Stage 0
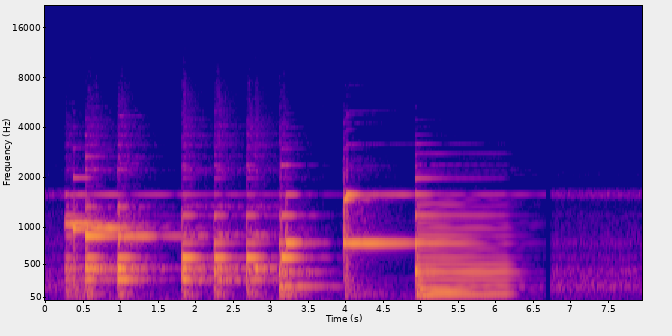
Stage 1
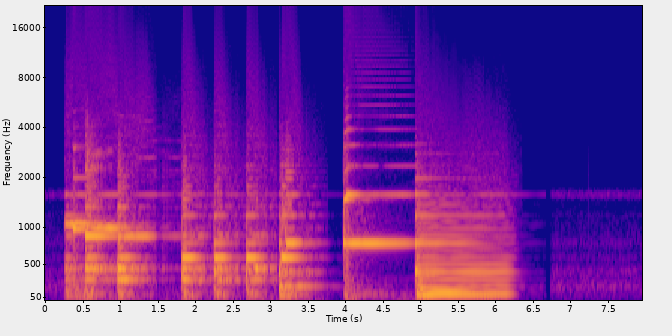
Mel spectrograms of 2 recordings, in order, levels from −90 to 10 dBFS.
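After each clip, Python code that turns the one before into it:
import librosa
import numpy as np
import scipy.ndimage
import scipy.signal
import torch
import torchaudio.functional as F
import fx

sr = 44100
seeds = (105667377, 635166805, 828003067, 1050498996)

y = fx.peak_eq(x, sr, hz=82.0, db=7.0, octaves=1.3)
y = fx.leveller(y, sr, passes=2)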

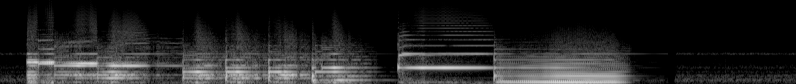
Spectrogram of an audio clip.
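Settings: y = fx.over_compress(x, sr, threshold_db=-16.0, ratio=-0.5)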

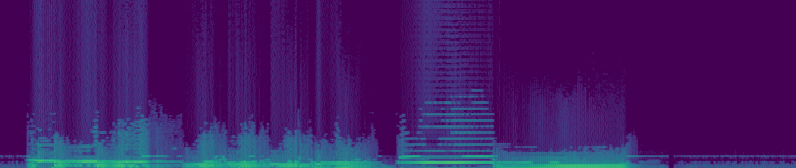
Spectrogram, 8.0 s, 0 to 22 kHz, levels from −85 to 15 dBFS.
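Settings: y = fx.spec_quant(x, sr, step_db=30)
y = fx.transient(y, sr, attack_db=-11, sustain_db=11)
y = F.gain(torch.from_numpy(y), -2.0).numpy()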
